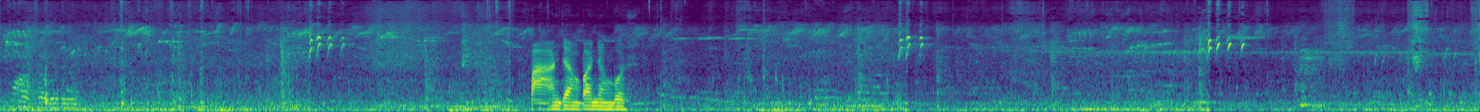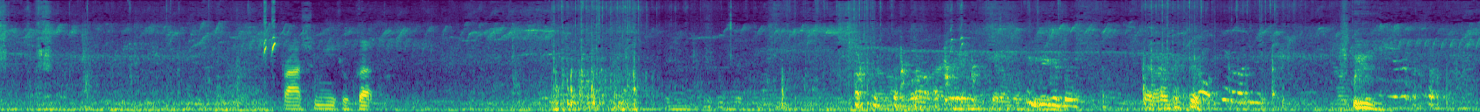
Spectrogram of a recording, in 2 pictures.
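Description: Small caged birds chirp and twitter close by.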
